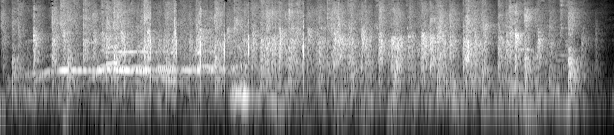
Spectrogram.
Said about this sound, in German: Von daher sind wir erstmal sehr begeistert, dass hier so viele Leute gekommen sind. Das freut uns schon mal sehr. Da dürft ihr euch jetzt gerne einmal selber Applaus geben.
